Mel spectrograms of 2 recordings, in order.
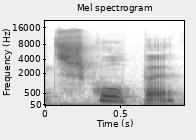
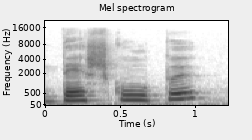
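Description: First: The final vowel is dropped. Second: The final vowel is clearly pronounced. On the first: The speaker calls it right. "we drop the E sound" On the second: The speaker calls it wrong. "we do not say desculpe"

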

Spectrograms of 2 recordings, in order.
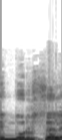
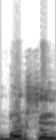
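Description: First: The first vowel sounds like 'oo' in 'boor'. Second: The first vowel sounds like 'ur' in 'bur'. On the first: The speaker calls it wrong. "वैसे लगा है लगता है कि बुरसल है" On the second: The speaker calls it right. "लेकिन इसको बर्सल बोलते हैं"

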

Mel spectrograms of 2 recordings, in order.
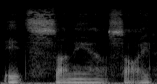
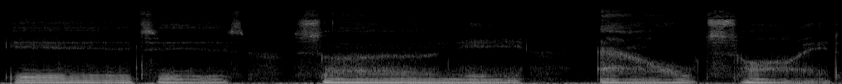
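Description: First: It is spoken at a normal speed. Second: It is spoken very slowly and drawn out. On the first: "if they're saying" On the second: "slow it down"

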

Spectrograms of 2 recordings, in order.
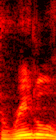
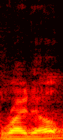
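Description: First: The first syllable rhymes with needle. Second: The first syllable sounds like rye. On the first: The speaker calls it right. "It's Riedel, the way to remember, Riedel like needle" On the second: The speaker calls it wrong. "you can call it Riedel. That's the high school in the Grease movies"

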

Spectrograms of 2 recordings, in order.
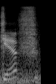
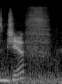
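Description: First: It starts with a hard g sound. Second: It starts with a j sound. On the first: "But I also pronounce GIF as GIF" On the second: "said as GIF, like the peanut butter"

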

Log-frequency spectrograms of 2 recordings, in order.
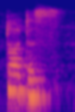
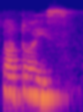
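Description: First: The second syllable sounds like 'tus'. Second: The second syllable sounds like 'toys'. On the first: The speaker calls it right. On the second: The speaker calls it wrong.

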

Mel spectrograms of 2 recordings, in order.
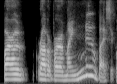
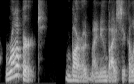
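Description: First: The word 'new' is stressed. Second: The word 'Robert' is stressed. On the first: It was the new bicycle and not the old one. "not my old one" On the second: It was Robert and not someone else. "It was Robert, not Raymond"

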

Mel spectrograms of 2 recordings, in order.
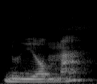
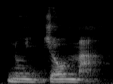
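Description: First: The middle consonant is a 'y' sound. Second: The middle consonant is a 'j' sound. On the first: The speaker calls it right. "the correct pronunciation is Nuyoma" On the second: The speaker calls it wrong. "It's not Nujoma"

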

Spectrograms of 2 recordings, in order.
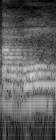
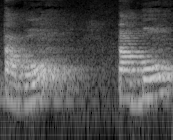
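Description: First: The pitch falls at the end. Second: The pitch rises at the end. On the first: It states that something is okay. "แต่ถ้าสมมติคนลงเสียงต่ำ" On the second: It asks whether something is okay. "ถ้าสมมุติว่าคุณขึ้นเสียงสูงตาบงแปลว่าโอเคไหม"

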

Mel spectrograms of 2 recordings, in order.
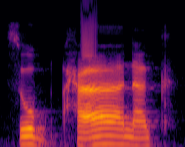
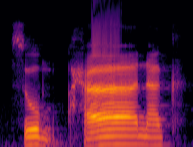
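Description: No difference in how they are said.

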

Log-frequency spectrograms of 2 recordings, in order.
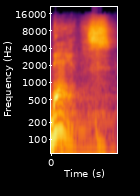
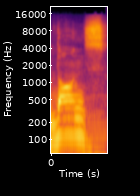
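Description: First: It is said with an American accent. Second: It is said with a British accent.

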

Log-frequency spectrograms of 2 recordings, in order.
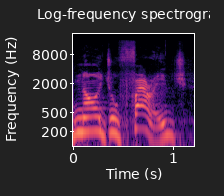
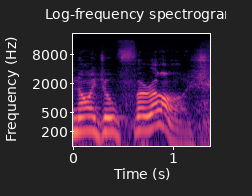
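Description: First: The surname has a plain, everyday pronunciation. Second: The surname has a posher, refined pronunciation. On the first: The bearer is an ordinary working person. "if he was truly a man of the people, surely he'd be called Nigel Farage" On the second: The bearer is upper class. "rather than Nigel Farage"

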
